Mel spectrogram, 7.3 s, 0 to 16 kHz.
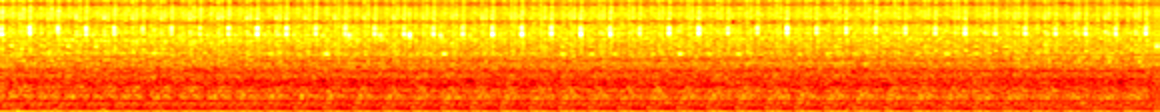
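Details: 5.3 V8 at idle: light, sharp tapping at roughly three per second, fairly even; odd tap whose source cannot be pinned down by ear.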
